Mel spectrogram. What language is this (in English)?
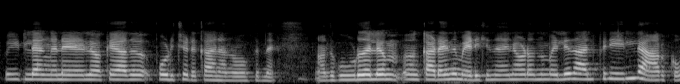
Malayalam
